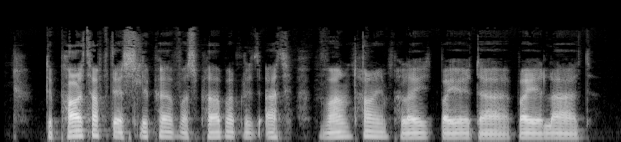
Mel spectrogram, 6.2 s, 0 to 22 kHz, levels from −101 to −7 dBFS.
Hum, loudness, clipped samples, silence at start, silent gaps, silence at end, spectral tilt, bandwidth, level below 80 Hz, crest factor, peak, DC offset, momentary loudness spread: none; -26 LUFS; under 0.1%; 0.15 s; none; 0.4 s; -6.5 dB/octave; 11 kHz; -46 dBFS; 24 dB; -2 dBFS; under 0.1%; 11 LU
